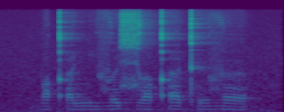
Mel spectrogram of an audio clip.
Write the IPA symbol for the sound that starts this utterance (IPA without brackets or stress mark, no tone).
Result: b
